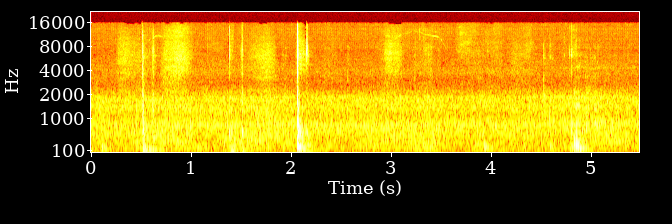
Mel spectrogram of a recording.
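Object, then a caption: Plastic laptop keyboard keys. Fingertips of both hands tap the black plastic chiclet keys on the grey keyboard deck of an Acer Chromebook C20 (2014) laptop. A few soft, sparse, bright clicks come through over a quiet background hiss, with one sharper, louder key click standing out near the middle. Each click dies away almost instantly.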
